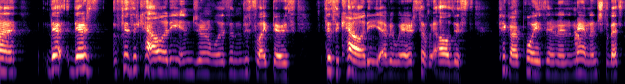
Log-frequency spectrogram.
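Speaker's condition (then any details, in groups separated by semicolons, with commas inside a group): Spastic quadriplegic cerebral palsy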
